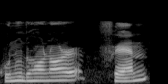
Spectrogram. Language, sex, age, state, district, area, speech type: Assamese, male, 18-30, Assam, Biswanath, rural, spontaneous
